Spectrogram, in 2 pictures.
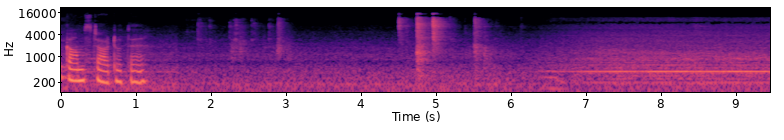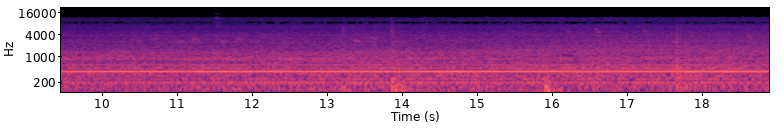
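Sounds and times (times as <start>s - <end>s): electric motor humming: 6.4s - 18.9s.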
